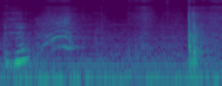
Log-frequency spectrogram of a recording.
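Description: Soft handling noise of a padded camera bag being turned over in the hands, with a short hummed vocal sound about half a second in and a single sharp click just before the end.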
